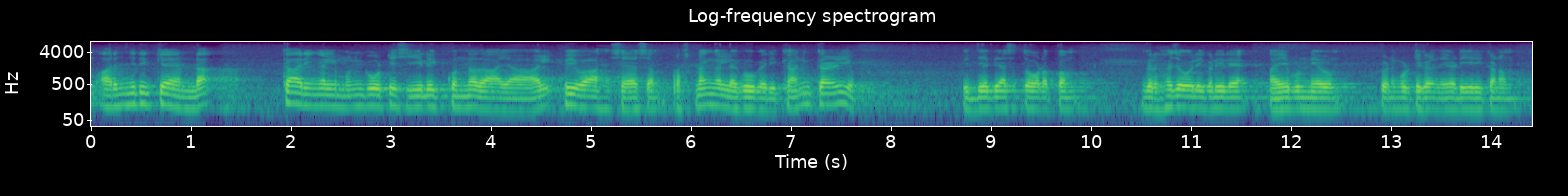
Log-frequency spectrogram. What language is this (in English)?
Malayalam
